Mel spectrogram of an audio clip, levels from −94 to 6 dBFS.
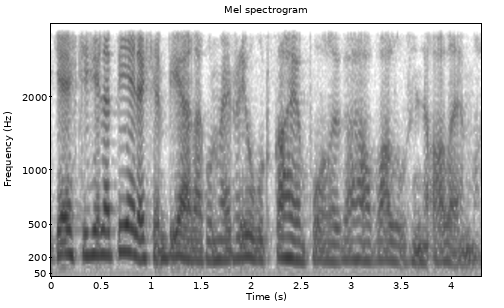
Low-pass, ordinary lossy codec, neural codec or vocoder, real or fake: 3.6 kHz; none; none; real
